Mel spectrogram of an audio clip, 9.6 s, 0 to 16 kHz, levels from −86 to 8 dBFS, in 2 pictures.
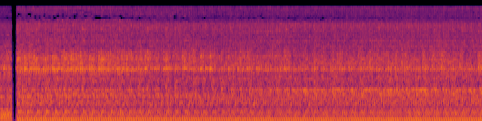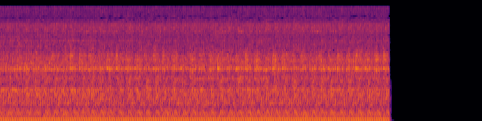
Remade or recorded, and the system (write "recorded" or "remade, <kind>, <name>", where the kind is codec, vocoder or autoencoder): recorded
